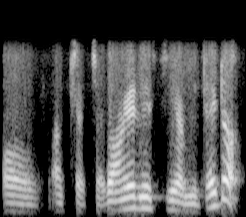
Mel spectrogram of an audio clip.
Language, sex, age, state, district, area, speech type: Bengali, male, 30-45, West Bengal, Purba Bardhaman, urban, conversation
